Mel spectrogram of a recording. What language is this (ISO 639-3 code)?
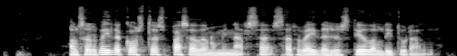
cat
